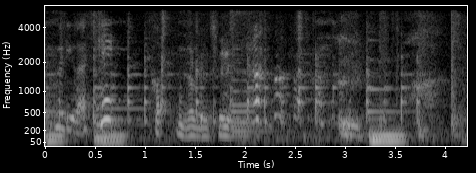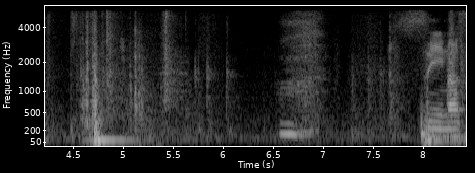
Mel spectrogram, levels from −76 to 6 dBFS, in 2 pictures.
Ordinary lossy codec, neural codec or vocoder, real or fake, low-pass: none; codec, 16 kHz, 6 kbps, DAC; fake; 5.4 kHz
